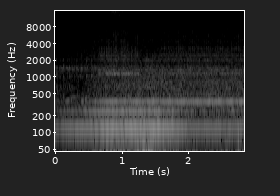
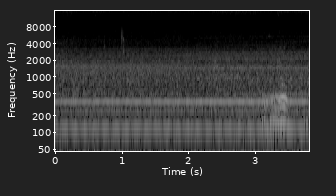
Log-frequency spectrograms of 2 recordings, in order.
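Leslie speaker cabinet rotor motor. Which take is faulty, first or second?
second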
